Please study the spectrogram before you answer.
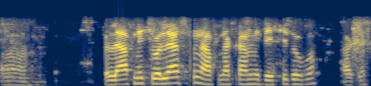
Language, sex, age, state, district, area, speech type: Bengali, male, 18-30, West Bengal, Purba Bardhaman, urban, conversation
